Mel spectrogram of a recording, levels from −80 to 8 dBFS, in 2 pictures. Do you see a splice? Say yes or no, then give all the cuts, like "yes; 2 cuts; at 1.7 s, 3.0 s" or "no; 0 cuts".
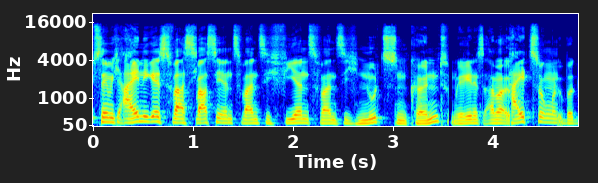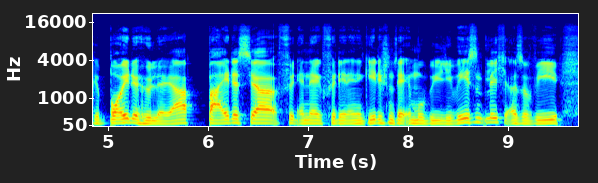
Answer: yes; 5 cuts; at 1.0 s, 4.2 s, 4.6 s, 6.9 s, 7.9 s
